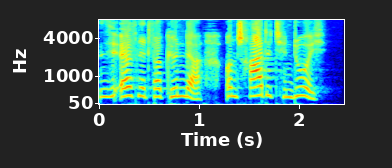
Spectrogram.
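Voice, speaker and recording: A woman's voice: high-pitched, moderate pace, voice pushed up, natural voice. A woman reading the lines of a protective female angel calling out in a fantasy audiobook. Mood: urgent.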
